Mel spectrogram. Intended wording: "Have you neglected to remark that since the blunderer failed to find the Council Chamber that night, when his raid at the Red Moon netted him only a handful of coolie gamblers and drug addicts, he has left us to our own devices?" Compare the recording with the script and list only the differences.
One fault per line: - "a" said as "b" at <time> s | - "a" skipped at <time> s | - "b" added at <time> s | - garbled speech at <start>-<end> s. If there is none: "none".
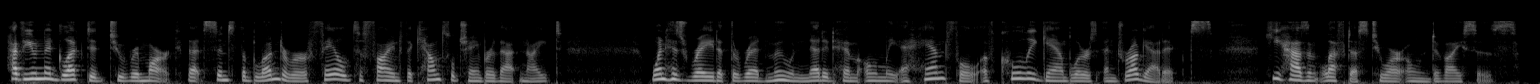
- "has" said as "hasn't" at 12.8 s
